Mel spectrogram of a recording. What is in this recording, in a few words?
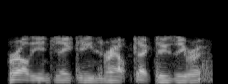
PS TAC, p25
